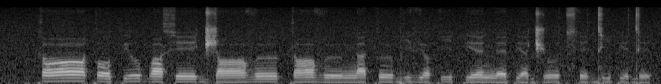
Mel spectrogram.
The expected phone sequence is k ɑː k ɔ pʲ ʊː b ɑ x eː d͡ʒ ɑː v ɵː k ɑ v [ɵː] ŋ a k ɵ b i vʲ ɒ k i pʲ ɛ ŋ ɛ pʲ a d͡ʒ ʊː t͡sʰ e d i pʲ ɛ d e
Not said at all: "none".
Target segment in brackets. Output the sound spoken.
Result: ɵː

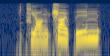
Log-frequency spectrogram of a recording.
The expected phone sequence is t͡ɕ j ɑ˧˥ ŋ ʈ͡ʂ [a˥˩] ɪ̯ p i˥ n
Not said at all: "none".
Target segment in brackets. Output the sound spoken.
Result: a˥˩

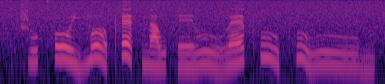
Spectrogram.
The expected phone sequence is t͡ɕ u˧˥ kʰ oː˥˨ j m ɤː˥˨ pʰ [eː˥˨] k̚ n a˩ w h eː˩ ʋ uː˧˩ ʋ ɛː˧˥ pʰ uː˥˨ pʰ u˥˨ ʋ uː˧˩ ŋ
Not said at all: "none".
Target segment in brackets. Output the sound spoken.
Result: ɛː˥˨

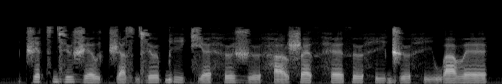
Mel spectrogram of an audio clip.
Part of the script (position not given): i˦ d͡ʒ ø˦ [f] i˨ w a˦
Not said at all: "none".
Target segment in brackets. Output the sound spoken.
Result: h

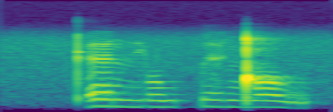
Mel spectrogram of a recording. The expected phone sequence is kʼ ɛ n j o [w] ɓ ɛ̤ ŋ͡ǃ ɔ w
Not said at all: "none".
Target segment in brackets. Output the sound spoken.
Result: w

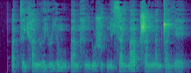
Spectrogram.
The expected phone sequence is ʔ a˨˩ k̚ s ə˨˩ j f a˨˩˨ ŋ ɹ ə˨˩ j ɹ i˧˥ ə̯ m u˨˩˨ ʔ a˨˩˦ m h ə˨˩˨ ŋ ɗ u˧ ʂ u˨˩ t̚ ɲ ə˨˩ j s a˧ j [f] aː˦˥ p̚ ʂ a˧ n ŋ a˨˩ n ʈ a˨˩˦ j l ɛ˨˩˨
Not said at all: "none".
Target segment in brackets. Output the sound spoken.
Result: m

